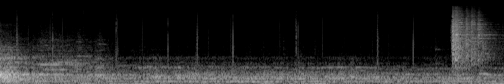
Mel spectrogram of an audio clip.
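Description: A clap of thunder in a thunderstorm, with a heavy gale blowing outside a tent: a heavy, steady low rumble with scattered crackles, then a sudden sharp, bright crack bursting out near the end.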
